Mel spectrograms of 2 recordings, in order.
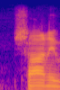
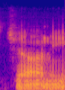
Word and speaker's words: Chani: Shawnee would be my guess. I think it's Chani, and Chani's how they had pronounced it in the Yeah. Lynch film too.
